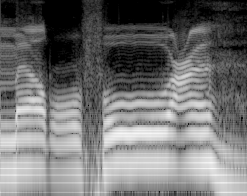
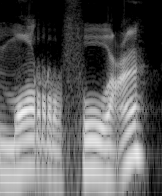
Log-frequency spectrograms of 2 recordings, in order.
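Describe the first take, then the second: First: The m and its vowel sound thin and light. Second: The m and its vowel sound thick and heavy. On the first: The speaker calls it right. "dijaga ketipisannya atau kesempurnaan harakat fathahnya" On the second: The speaker calls it wrong. "jangan sampai marfu'ah ya. Eh, tidak"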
